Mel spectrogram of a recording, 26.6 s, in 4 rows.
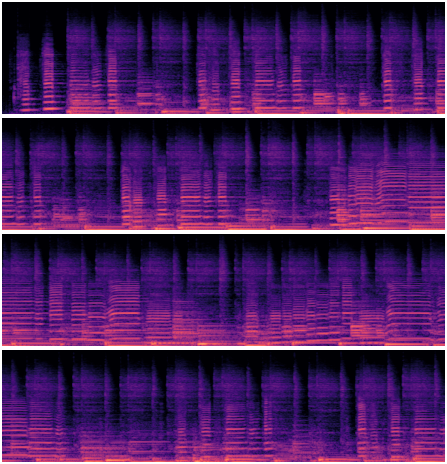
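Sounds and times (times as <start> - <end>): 
saxophone: 0.2 - 10.9, 11.5 - 26.5.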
